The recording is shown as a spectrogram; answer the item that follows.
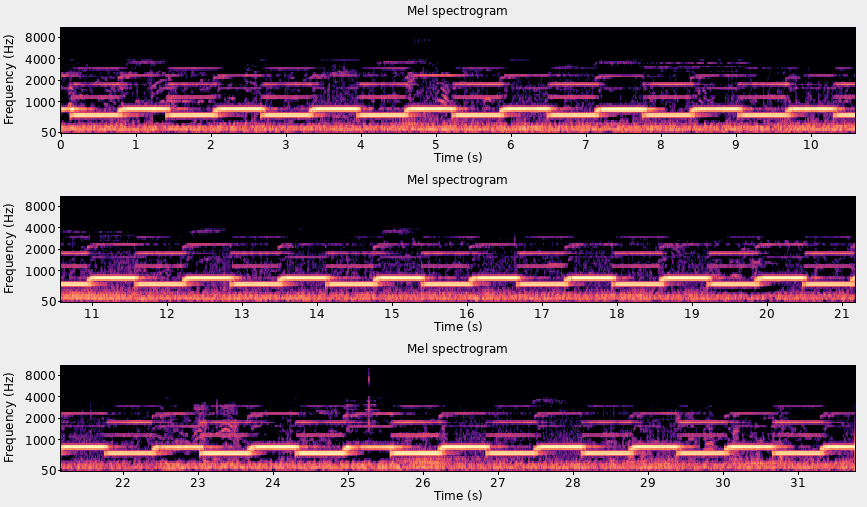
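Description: Railway level-crossing warning alarm sounding, a steady electronic two-note signal alternating low and high about once a second, warning that a train is approaching.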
